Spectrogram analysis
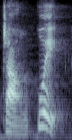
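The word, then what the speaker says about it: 掌柜: 자, 중국 발음으로 짱꼬이, 짱꼬이라고 하는데요.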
